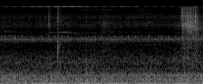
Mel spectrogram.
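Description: Quiet room tone with a faint steady hum, a light click about half a second in and a short soft hiss near the end as a hand lifts a cut chunk of candle wax.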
